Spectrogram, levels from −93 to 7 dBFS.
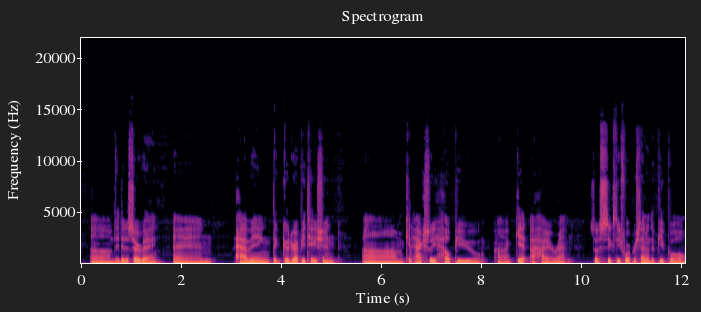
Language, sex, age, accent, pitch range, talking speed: English, male, 20-39, American, 75-85 Hz, 125 wpm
